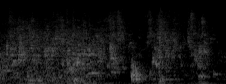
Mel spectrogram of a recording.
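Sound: bathtub filling with water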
